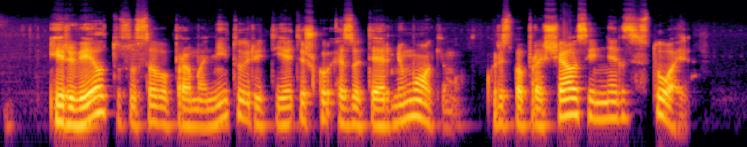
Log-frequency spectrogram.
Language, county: Lithuanian, Panevėžys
